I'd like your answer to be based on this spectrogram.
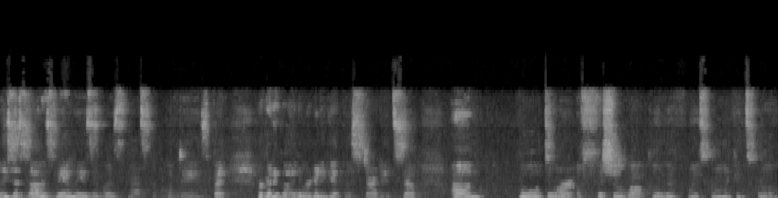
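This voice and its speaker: A soft-spoken woman with big swings in loudness, over noticeable background noise. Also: fairly quick pace. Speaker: podcast host. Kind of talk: podcast introduction. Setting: live stream.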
